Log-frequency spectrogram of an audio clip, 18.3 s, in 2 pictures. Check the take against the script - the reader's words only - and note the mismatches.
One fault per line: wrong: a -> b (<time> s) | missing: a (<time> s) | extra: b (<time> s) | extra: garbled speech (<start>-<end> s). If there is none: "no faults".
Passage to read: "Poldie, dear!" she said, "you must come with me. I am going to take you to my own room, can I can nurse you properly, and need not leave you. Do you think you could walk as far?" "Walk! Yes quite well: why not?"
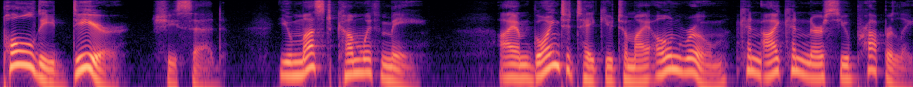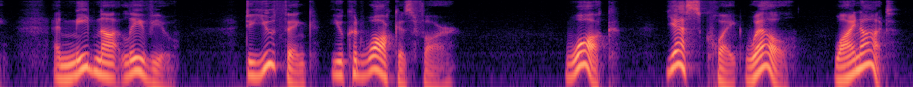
no faults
